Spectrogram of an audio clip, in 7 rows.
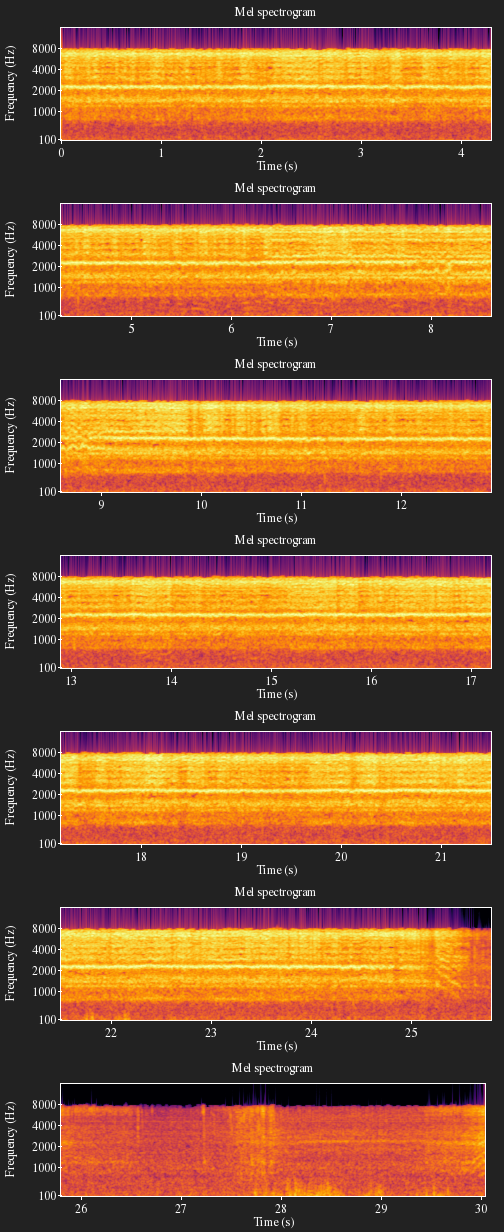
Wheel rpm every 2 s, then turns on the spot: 200, 200, 200, 200, 200, 200, 200, 200, 200, 200, 200, 200, 170, 20, 20.
none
